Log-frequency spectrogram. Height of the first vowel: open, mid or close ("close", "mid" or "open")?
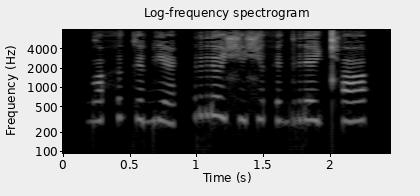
open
